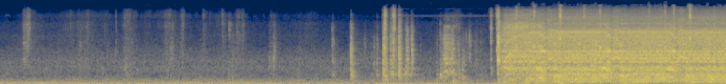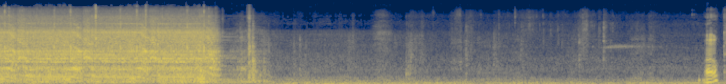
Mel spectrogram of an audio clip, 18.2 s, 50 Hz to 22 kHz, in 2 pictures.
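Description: An engine cranks steadily for about six seconds on the starter during a cylinder 1 compression test, a loud, even whirring burst with quiet clicks and handling noises before and after.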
